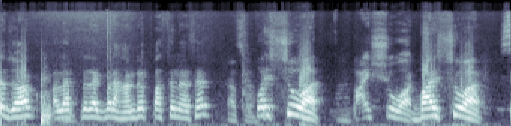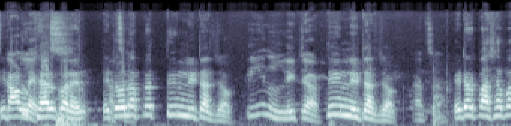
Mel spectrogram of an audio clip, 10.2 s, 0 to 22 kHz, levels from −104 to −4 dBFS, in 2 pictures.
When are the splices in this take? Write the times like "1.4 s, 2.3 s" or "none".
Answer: 2.8 s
